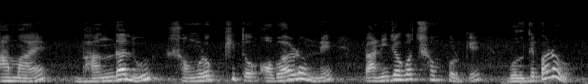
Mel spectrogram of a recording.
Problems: none marked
